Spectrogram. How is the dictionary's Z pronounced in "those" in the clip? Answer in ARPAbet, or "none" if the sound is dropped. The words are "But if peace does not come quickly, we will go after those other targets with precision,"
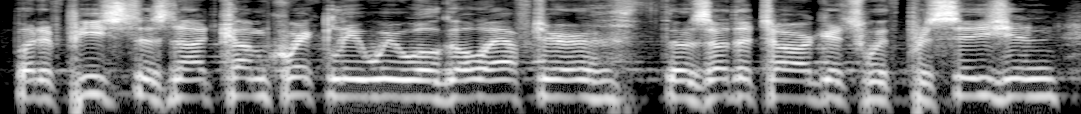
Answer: Z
